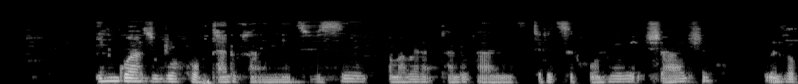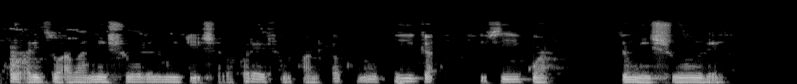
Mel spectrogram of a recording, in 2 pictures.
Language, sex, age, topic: Rundi, male, 25-35, education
